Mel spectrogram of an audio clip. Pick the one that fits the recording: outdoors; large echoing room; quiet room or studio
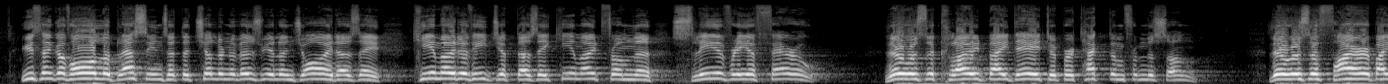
large echoing room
